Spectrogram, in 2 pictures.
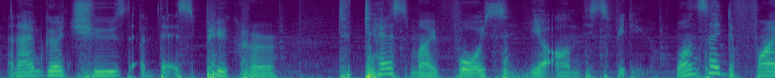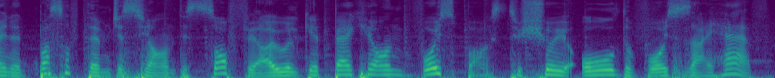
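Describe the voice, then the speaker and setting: Mellow male tutorial host. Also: mid-range voice, expressive, normal speed, faint music behind. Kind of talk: casual software tutorial voice-over. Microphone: USB microphone at a PC.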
